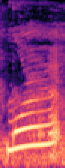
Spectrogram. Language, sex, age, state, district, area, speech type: Assamese, female, 18-30, Assam, Nagaon, rural, spontaneous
